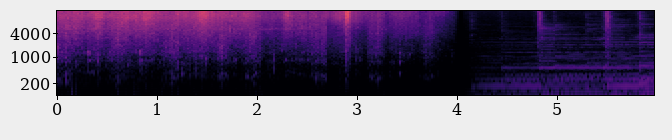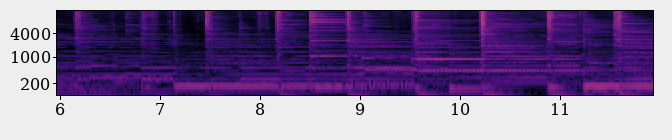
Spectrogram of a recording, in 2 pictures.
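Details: Soft outdoor rustling and crunching for a few seconds, then plucked guitar music takes over. No clear animal voice stands out.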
